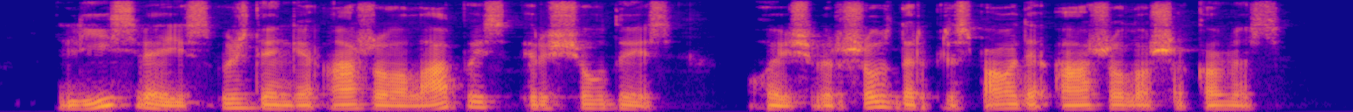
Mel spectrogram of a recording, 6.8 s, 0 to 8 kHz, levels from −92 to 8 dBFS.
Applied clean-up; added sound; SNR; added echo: none; none; none; none.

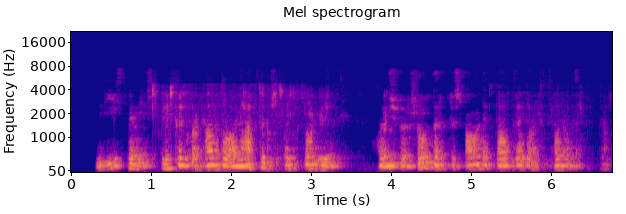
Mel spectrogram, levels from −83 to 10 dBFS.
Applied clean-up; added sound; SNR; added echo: neural mask model DeepFilterNet 3.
